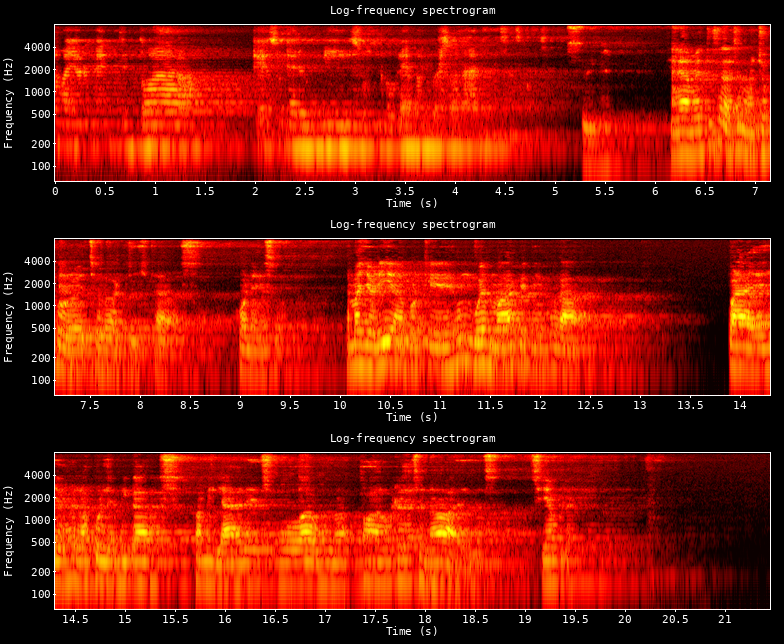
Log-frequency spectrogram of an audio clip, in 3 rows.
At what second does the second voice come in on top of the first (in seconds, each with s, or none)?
none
